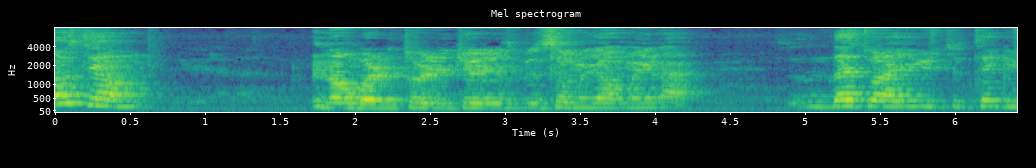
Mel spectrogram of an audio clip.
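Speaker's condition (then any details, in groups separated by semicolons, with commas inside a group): Cerebral palsy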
